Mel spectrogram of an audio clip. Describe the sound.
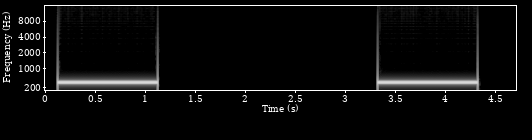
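A telephone call ringing through: two loud, steady, low beeps of about a second each are separated by a long silence, with nothing else heard.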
